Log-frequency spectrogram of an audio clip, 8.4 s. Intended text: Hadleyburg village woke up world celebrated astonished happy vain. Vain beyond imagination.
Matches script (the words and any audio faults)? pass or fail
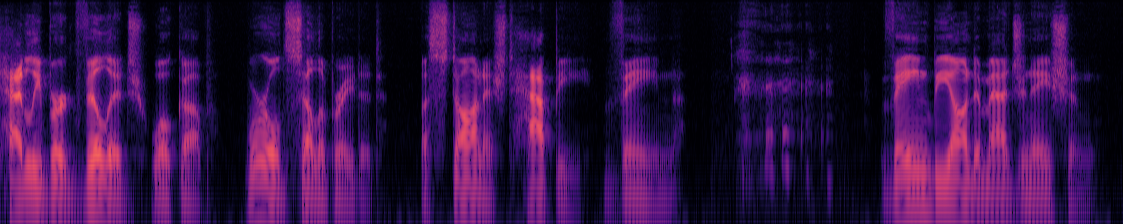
fail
